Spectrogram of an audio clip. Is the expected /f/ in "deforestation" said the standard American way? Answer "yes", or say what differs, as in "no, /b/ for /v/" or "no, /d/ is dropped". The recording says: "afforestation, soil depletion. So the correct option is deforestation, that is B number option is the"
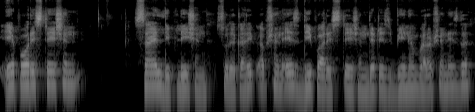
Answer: no, /p/ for /f/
